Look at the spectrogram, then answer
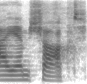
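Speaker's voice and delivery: ordinary talk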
